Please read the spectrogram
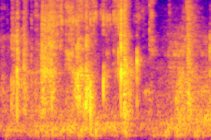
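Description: Paper sticker sheet being handled as a sticker is peeled off it: a string of small, irregular crinkles and taps.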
